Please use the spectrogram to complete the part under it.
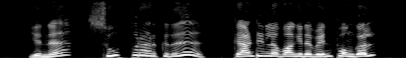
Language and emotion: Tamil, surprised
